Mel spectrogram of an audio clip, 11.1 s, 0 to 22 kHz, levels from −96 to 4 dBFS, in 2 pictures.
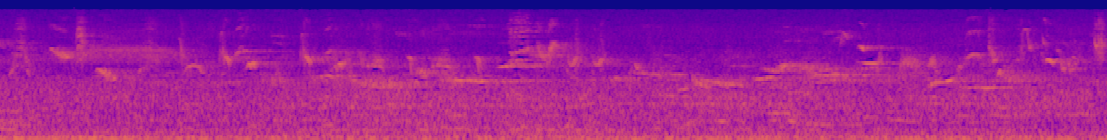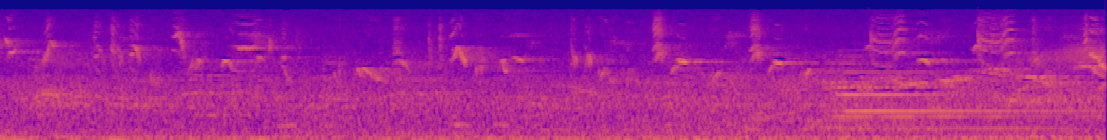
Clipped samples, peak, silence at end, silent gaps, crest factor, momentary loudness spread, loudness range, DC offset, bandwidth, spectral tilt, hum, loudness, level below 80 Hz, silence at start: under 0.1%; -18 dBFS; 0 s; none; 16 dB; 6 LU; 2 LU; under 0.1%; 16.5 kHz; -2.5 dB/octave; none; -35 LUFS; -44 dBFS; 0 s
